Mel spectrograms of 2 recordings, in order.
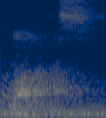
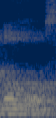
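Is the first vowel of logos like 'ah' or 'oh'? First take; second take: ah; oh. First: The first vowel sounds like 'ah'. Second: The first vowel sounds like 'oh'. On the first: The speaker calls it right. "it's logos. Is the way that I was taught" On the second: The speaker calls it wrong. "So it's not logos"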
